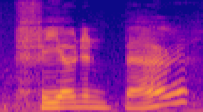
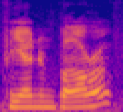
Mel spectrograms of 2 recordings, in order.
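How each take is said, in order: First: "Fionnuala" slow, ending like "bear", rising; unsure pronunciation. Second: "Fionnuala" ending like "barra"; retry "Fionnuala" with an open ah, quicker; second pronunciation attempt. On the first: Guessing a place name, slow questioning "Fionnuala" ending like "bear". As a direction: question "Fionnuala" slowly with an air-vowel ending. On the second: Second guess at a place name, "Fionnuala" ending like "barra". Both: Real, not acted. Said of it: "I can't pronounce anything".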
